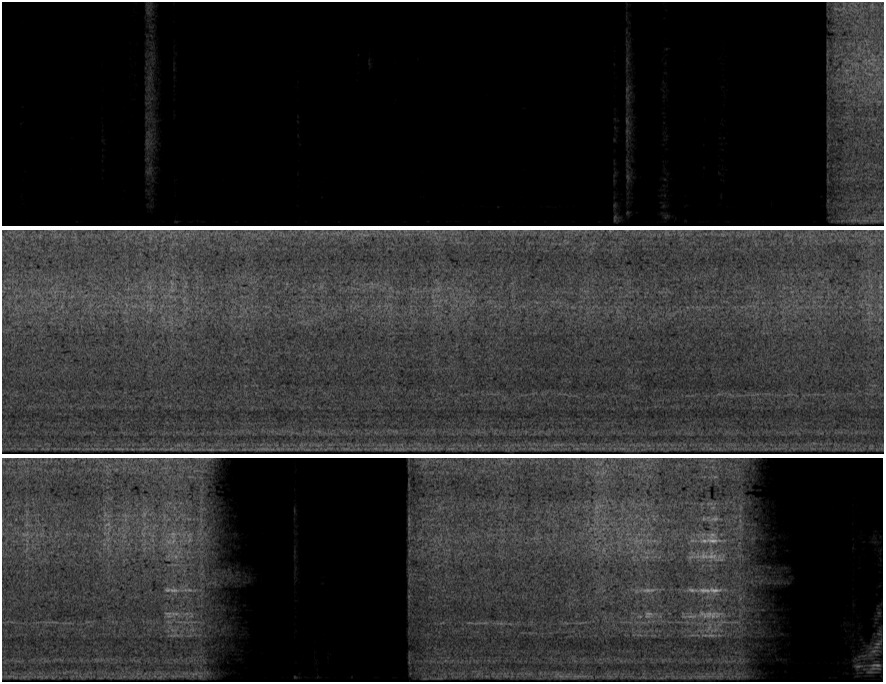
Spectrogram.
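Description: Countertop push-button blender running, loaded with red lentils, tomato, onion and bell pepper being ground into a thick batter. After a few quiet seconds with light clicks it runs steadily for about eleven seconds, stops, then runs again for a few seconds.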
